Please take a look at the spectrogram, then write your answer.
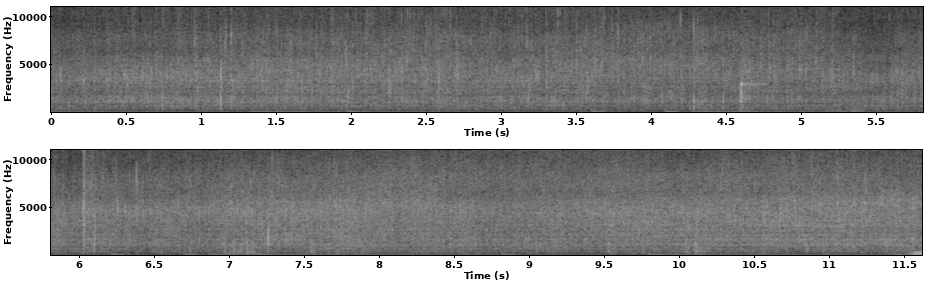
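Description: Chicken sausages, onion and red chili paste fry in a pan with a steady, loud, close sizzle, broken by occasional light stirring clicks; no one speaks.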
